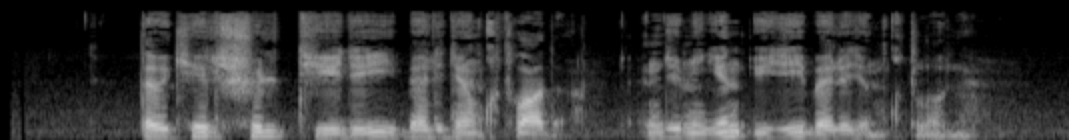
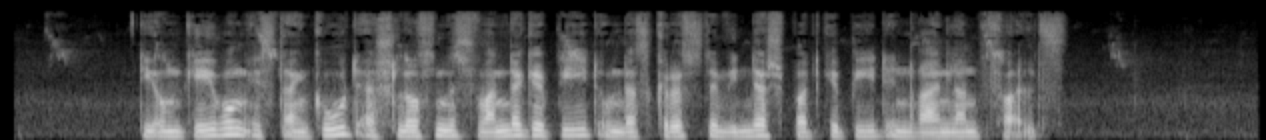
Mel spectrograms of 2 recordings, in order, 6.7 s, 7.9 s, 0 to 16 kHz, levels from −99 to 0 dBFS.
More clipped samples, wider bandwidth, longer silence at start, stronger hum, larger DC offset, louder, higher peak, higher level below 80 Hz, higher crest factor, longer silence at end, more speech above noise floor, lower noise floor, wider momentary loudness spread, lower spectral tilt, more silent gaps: neither; about the same, 11.5 kHz vs 11.5 kHz; about the same, 0.9 s vs 0.9 s; neither; neither; second, -32 LUFS vs -24 LUFS; second, -14 dBFS vs -6 dBFS; about the same, -66 dBFS vs -66 dBFS; about the same, 20 dB vs 18 dB; second, 0.6 s vs 1.25 s; about the same, 36 dB vs 38 dB; first, -67 dBFS vs -62 dBFS; first, 14 LU vs 7 LU; second, -4.5 dB/octave vs -6 dB/octave; neither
